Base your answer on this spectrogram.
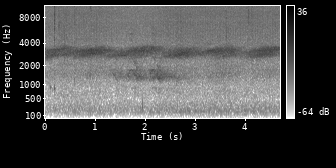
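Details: Spring peepers calling together around a pine island at the McCready Reserve, their high piping notes blending into a continuous shrill wall of sound, with a lower trilling voice in places and faint outdoor hum beneath.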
